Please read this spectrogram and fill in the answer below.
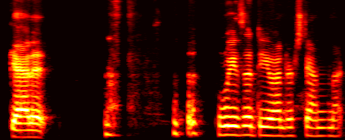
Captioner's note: laughs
